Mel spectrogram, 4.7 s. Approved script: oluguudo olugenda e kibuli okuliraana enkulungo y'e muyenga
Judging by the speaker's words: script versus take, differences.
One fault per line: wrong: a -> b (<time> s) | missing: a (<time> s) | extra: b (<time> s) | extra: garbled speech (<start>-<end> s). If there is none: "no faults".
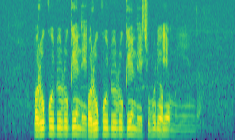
extra: oluguudo olugenda (1.8 s)
missing: okuliraana enkulungo (3.2 s)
